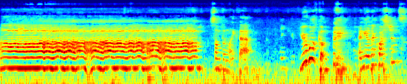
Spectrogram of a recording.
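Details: Speech therapist demonstrating a vocal tremor on request (acted), a shakiness of the voice on a sustained 'ah'; vocal tremor.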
